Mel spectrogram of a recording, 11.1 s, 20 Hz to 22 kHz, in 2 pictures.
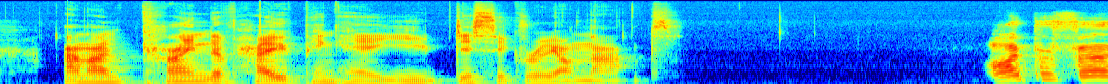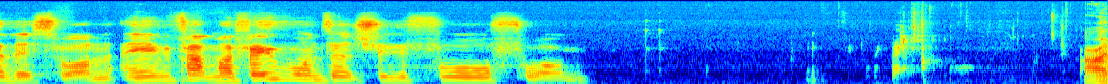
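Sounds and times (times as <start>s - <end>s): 
speech: 0.3s - 3.4s, 5.0s - 8.6s
person spitting out a mouthful of water: 9.6s - 11.0s.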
